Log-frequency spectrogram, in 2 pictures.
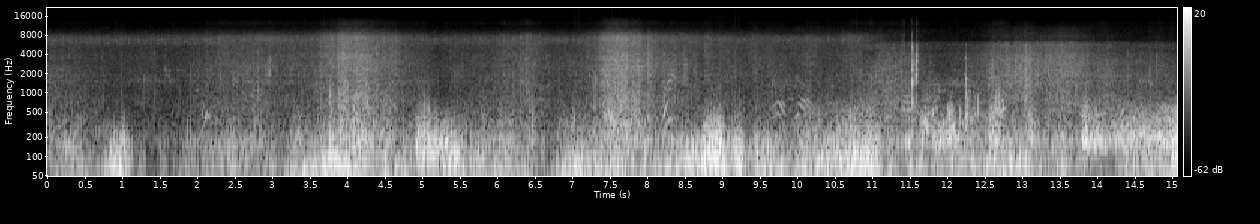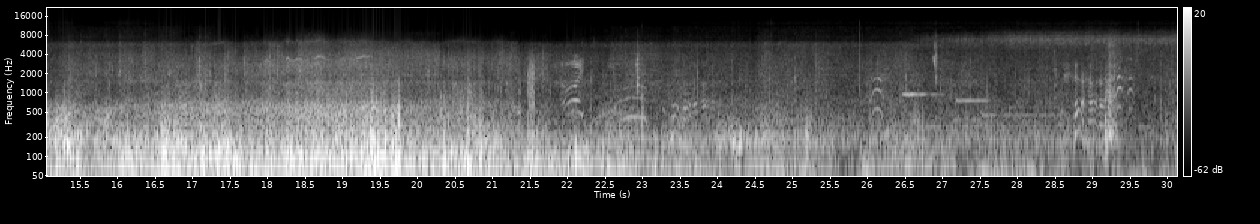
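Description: Wind rushing over an action camera's microphone while skiing downhill, mixed with the hiss and scrape of skis sliding on snow. It surges a couple of times early on and is loudest through the middle, where the skier is going fastest.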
